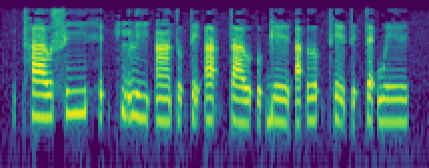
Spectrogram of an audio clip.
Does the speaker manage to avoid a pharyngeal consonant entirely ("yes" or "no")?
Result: yes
